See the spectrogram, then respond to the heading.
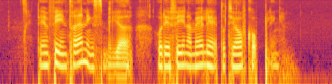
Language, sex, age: Swedish, female, 21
